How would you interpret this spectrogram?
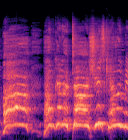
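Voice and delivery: high, loud hammed-up screaming; [name]. [name] still shouting on the escalator, panicked screaming. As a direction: shriek it in mock mortal panic. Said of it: "[name] continues to shout".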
